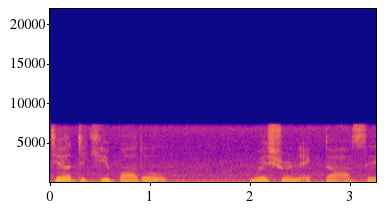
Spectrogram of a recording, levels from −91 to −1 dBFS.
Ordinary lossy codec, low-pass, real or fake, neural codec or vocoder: none; 7.2 kHz; real; none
